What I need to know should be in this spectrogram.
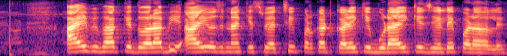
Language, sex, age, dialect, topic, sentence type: Magahi, male, 31-35, Western, banking, statement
